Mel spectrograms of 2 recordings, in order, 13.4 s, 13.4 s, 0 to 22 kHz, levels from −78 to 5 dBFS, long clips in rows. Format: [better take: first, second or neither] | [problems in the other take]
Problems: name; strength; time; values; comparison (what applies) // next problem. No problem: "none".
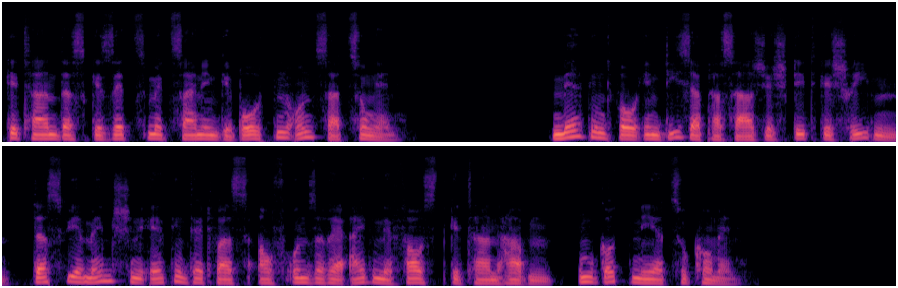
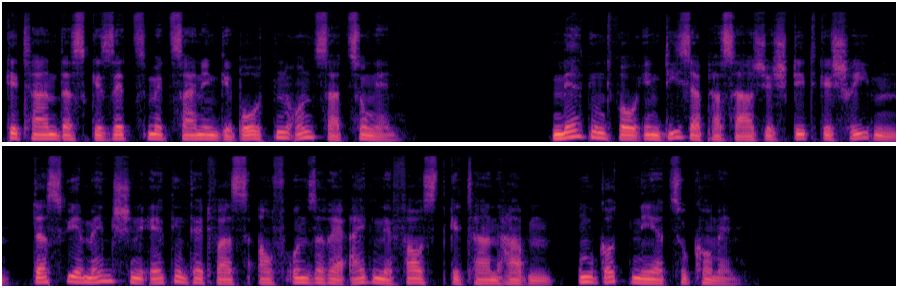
second | muffled; very; fading above 2 kHz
